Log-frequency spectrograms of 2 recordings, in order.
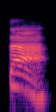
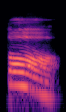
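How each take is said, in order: First: The sound is thin, with unrounded mouth. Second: The sound is thick, with rounded mouth. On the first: The speaker calls it wrong. "instead of saying ta" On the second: The speaker calls it right. "I would say ta"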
